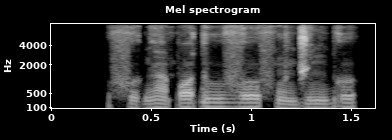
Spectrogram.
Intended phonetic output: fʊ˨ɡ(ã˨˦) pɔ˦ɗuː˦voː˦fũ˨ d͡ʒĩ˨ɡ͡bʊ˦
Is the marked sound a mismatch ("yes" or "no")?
yes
